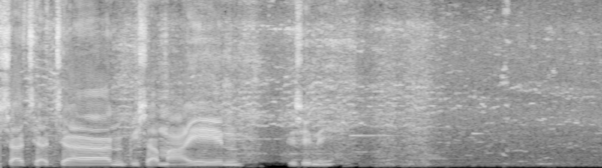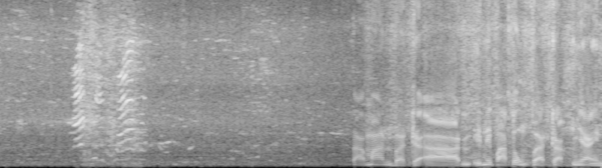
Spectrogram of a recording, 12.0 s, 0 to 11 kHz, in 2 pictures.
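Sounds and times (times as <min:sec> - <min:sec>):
people chattering: 0:00.0 - 0:12.0
children playing: 0:01.0 - 0:11.2
child's high-pitched squeal: 0:06.6 - 0:08.8.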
